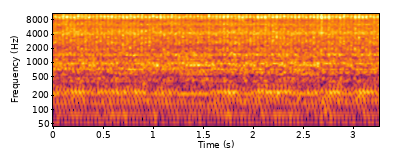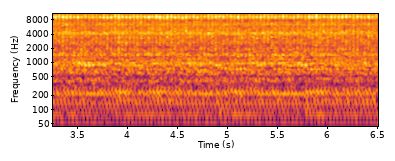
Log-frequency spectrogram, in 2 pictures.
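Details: 1976 John Deere 300 tractor with a binding starter, running after a hard start: an even, steady idle with a low, regular rumble and no misses or knocks; running normally.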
